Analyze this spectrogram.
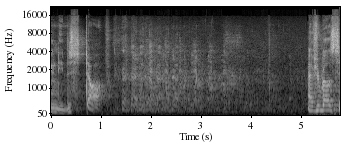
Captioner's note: audience laughing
